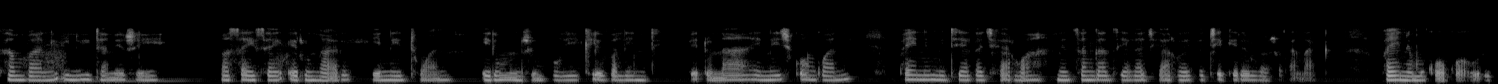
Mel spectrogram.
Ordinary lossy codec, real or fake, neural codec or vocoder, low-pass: Opus, 32 kbps; real; none; 5.4 kHz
